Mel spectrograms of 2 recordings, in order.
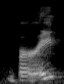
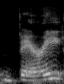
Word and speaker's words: bury: speakers mess up because one wants to say bur, but it's actually berry like the fruit.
